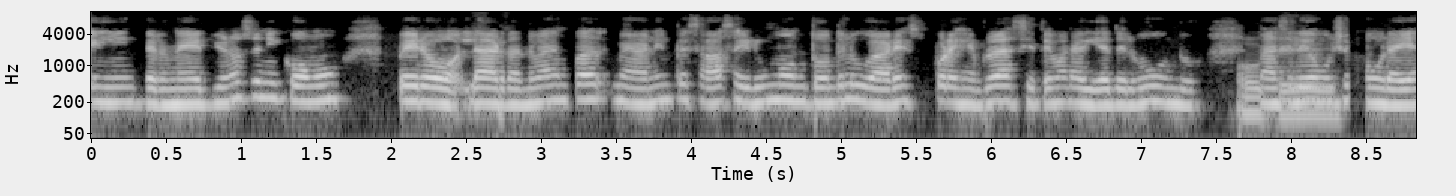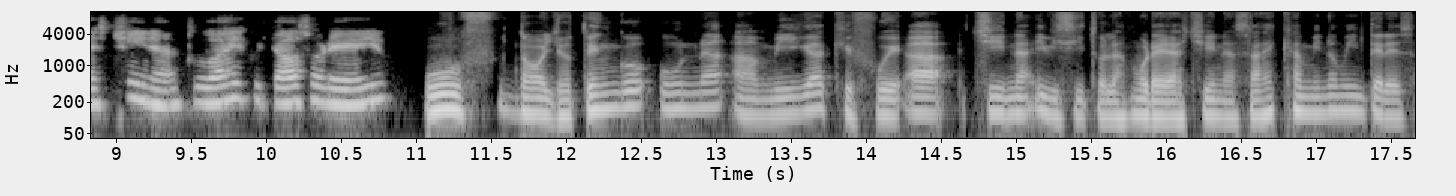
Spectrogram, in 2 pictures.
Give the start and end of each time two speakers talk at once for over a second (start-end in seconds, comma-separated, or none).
none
